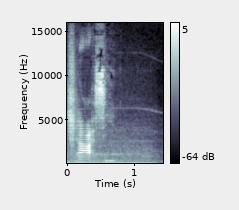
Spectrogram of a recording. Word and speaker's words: chassis: It's pronounced chassis.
